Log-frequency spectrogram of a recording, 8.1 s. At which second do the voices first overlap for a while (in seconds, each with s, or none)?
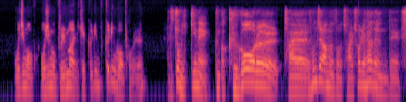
none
